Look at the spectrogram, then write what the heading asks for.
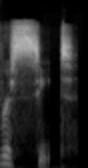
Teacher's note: It kept its silent P just to flex its Latin root recepta. Your mouth never actually makes that P sound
